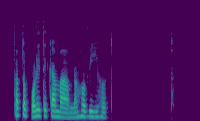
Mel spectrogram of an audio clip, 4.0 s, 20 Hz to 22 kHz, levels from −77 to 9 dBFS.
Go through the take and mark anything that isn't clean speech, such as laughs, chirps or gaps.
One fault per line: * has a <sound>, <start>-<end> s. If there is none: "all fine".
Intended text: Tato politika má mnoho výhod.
all fine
